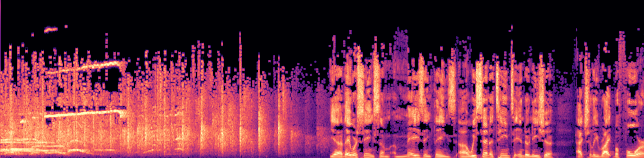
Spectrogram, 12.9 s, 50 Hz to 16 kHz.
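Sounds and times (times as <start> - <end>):
audience applause: 0.0 - 6.6
speech: 6.6 - 12.8.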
